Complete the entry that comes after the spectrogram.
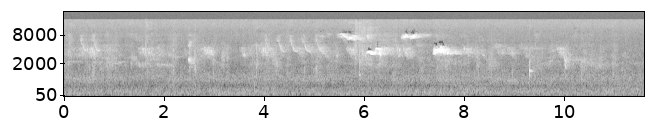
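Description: Quiet outdoor background with small birds chirping faintly; a few short, high chirps stand out around the middle.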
